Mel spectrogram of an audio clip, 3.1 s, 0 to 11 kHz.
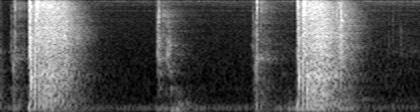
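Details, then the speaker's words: Porter Cable FN250C 16-gauge nailer after repair, failed wax O-rings replaced with regular rubber O-rings, test-fired on air: two sharp, crisp shots with a short hiss after each and no leak between; firing properly. "we got it working so I'd love to know the engineering of why they used wax O-rings in there"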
